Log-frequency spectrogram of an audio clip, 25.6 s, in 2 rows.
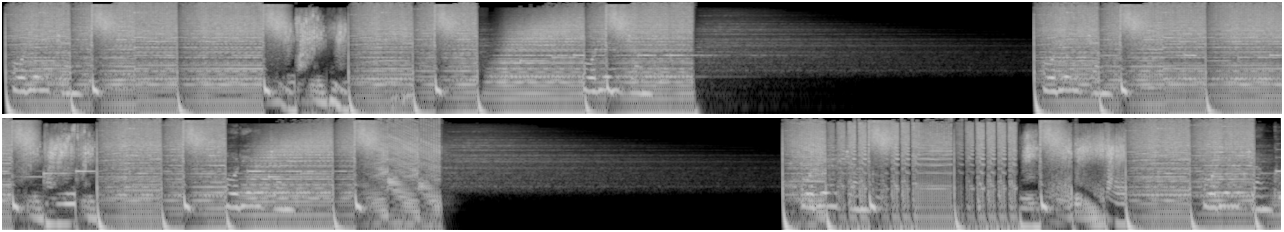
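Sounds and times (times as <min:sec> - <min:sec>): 
dubstep logo sound: 0:00.0 - 0:07.0, 0:10.3 - 0:17.2, 0:20.6 - 0:25.5.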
